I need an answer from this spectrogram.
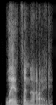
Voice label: "lanthanide", American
